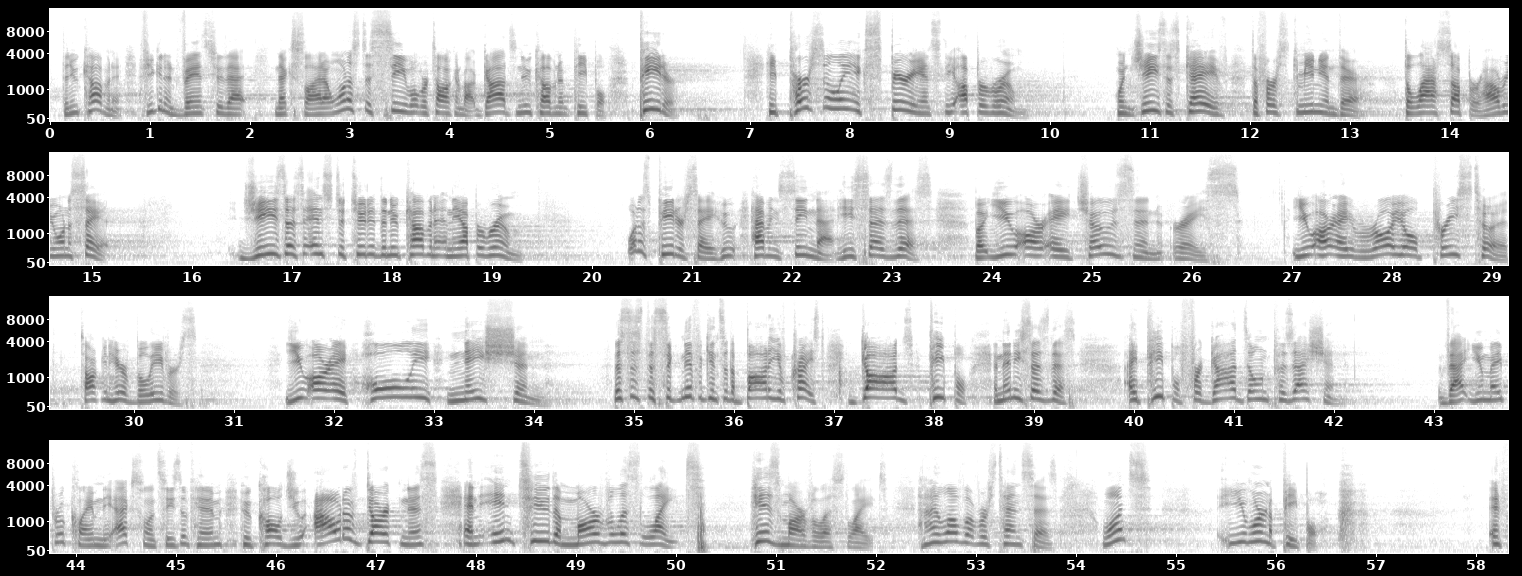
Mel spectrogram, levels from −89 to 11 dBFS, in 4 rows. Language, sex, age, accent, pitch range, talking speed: English, male, 40-59, American, 190-250 Hz, 150 wpm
